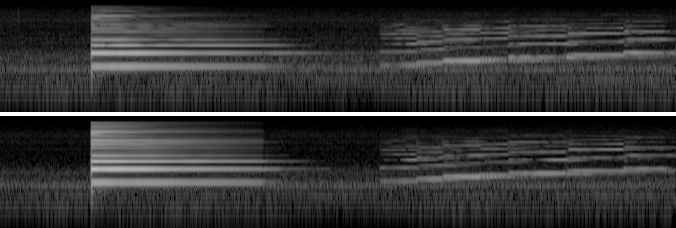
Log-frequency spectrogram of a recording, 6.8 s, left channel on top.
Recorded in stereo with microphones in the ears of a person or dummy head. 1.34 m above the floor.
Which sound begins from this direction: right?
A guitar, at 0.9 s.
